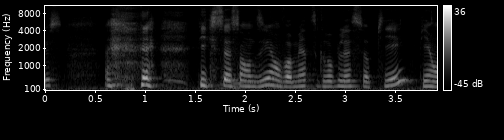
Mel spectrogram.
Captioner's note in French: rires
